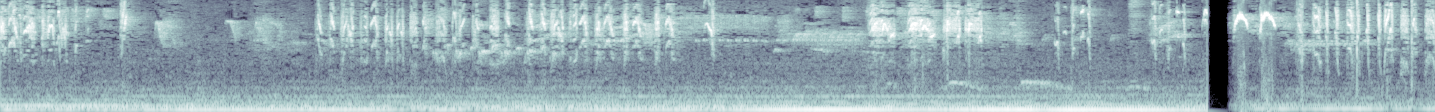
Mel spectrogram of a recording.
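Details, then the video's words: Sogon (Sogok Ontong), agitated and calling a male, gives high, thin chirps and scratchy twitters in irregular bursts, with a quieter stretch and a short break before more high chirps; low hum underneath. "dengar masteran burung sogon memanggil jantan ini"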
